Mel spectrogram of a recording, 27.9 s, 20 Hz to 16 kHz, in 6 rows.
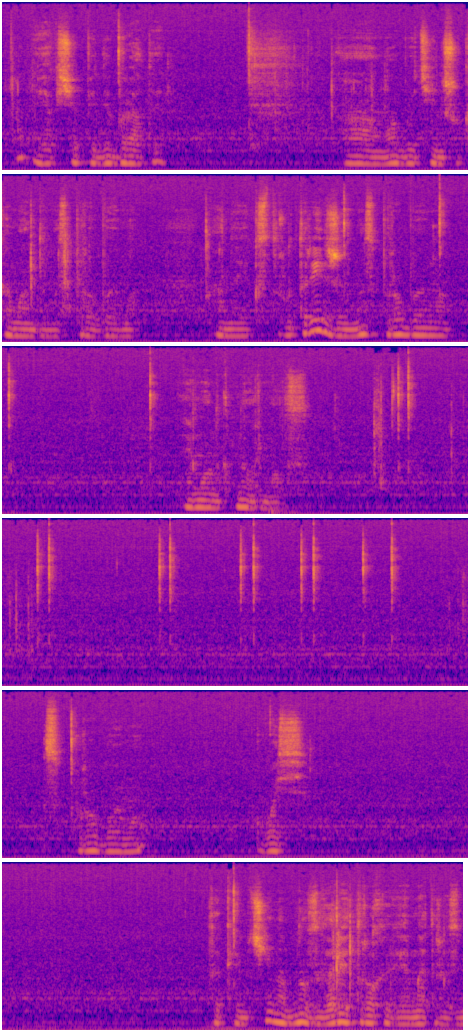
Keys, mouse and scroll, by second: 1.1 click, 2.9 Escape, 8.0-12.4 drag, 13.2 click, 14.3 alt+click, 15.5 alt+click, 16.3 alt+click, 17.0 alt+click, 17.6 alt+click, 19.3 click.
